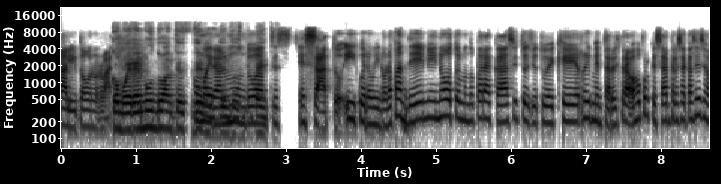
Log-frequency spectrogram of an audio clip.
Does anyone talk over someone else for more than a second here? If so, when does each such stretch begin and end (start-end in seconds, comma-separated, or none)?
1.7-2.9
